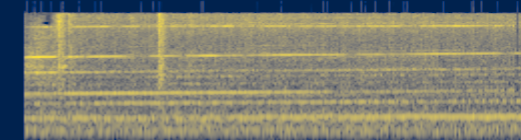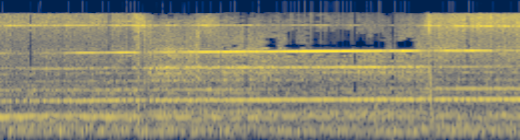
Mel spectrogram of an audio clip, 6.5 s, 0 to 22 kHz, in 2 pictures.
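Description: Bell 206 JetRanger helicopter's Allison 250 turboshaft engine and rotor heard from inside the cabin: a loud, steady turbine whine over a low rotor rumble, the whine creeping slightly up in pitch.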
